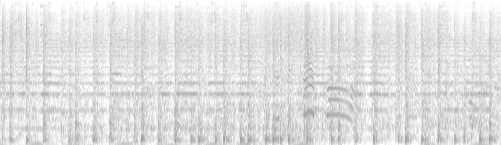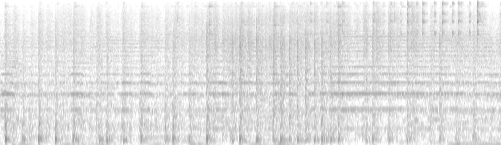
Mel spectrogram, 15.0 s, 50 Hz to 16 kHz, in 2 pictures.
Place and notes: Israeli Prime Minister Residence, Jerusalem - Crime Minister Protest
Tens of thousands of demonstrators gathered for a final protest, 3 days before the election, in front of the official residence of the corrupt Israeli Prime Minister, Netanyahu. A demonstration that marks 9 consecutive months of popular protest across the country that led to the overthrow of the government. The demonstrators are demanding a change of government, the preservation of democracy and the prosecution of Netanyahu for bribery, fraud and breach of trust.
